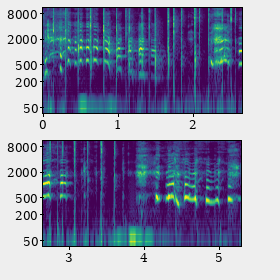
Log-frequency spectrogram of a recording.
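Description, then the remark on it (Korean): A quick burst of clapping: sharp, uneven claps keep going for several seconds while people laugh and talk over them. “잘된 방법이라고 생각하면서 우리 박수 한 번.”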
